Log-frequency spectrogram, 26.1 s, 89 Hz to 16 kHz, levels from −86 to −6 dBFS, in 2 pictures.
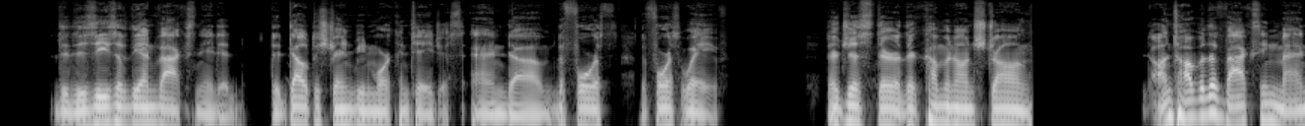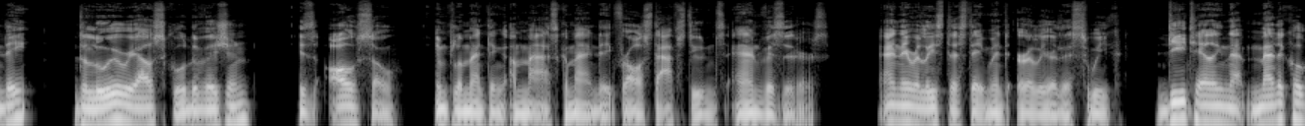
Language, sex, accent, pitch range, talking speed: English, male, American, 85-105 Hz, 135 wpm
